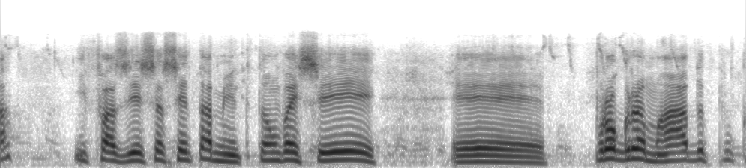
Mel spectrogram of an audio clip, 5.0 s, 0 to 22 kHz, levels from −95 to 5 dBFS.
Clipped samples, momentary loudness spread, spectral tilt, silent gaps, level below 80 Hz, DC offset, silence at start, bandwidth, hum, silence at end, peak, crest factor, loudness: under 0.1%; 12 LU; -6 dB/octave; none; -64 dBFS; under 0.1%; 0 s; 9 kHz; none; 0.1 s; 0 dBFS; 18 dB; -18 LUFS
